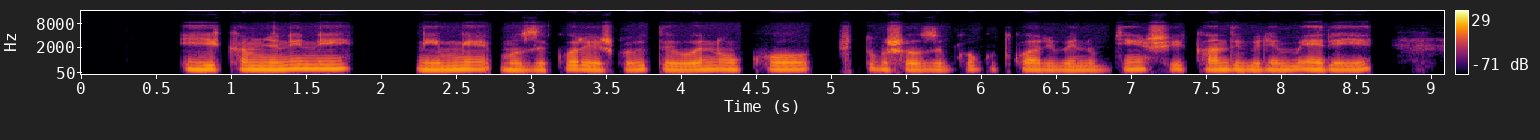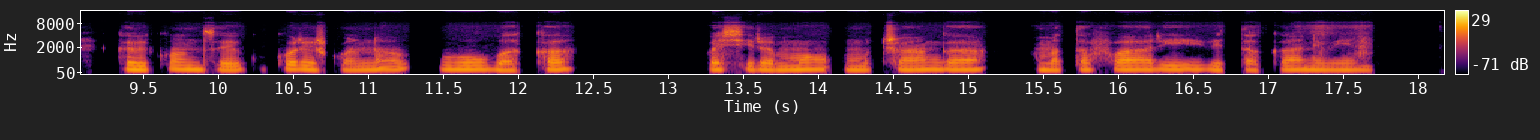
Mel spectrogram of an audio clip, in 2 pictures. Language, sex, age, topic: Kinyarwanda, female, 25-35, government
